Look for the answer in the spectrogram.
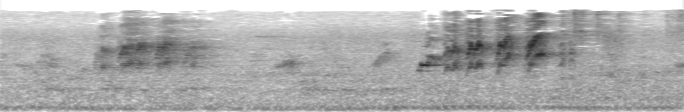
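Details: Red-whiskered bulbul giving two short bursts of bright, chirpy notes: a brief warbled phrase, then a quick run of four or five loud, sharp syllables, over a low steady background hum.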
